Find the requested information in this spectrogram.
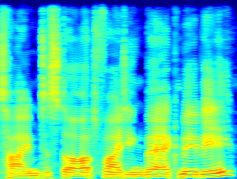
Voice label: "come on then", Patronising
